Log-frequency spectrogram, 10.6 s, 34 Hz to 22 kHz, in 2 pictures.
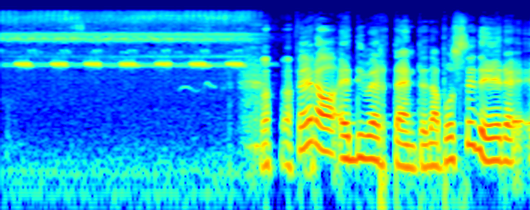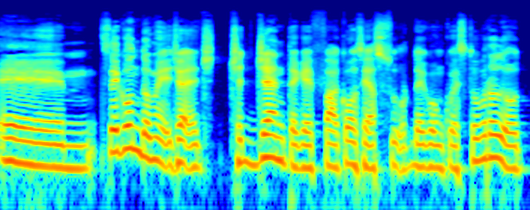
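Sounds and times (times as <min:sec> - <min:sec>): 
crickets chirping: 0:00.0 - 0:02.8
speech: 0:02.6 - 0:10.5.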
